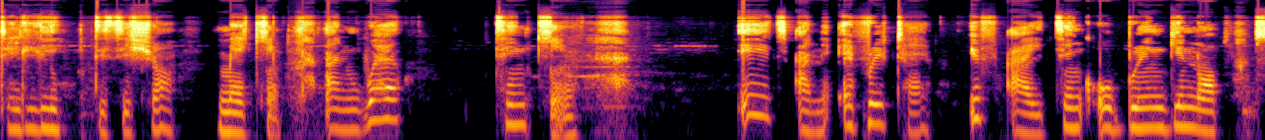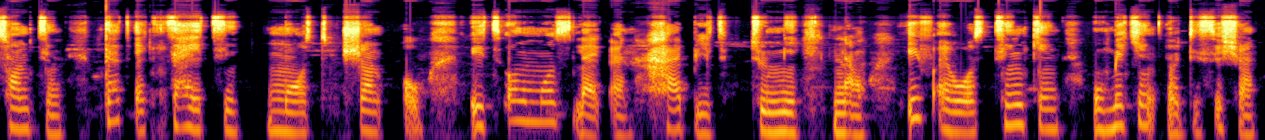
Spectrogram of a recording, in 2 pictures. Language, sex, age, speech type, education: Hausa, female, 30-45, spontaneous, tertiary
